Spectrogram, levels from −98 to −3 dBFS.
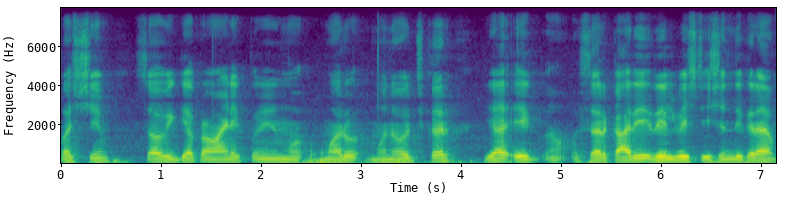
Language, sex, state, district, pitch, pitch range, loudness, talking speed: Hindi, male, Maharashtra, Mumbai Suburban, 130 Hz, 125-135 Hz, -16 LUFS, 150 wpm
